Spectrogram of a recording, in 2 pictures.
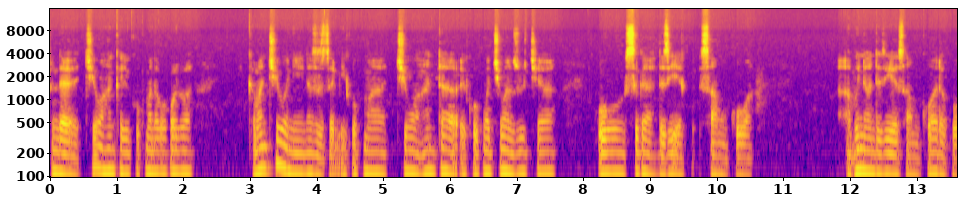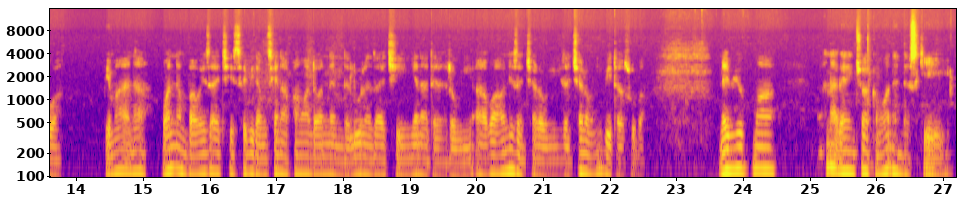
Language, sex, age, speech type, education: Hausa, male, 15-29, spontaneous, secondary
